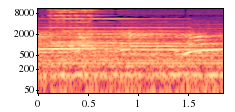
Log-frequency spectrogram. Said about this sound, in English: Damn phone is ringing. Get your ass out here. Pick it up for fuck's sake.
